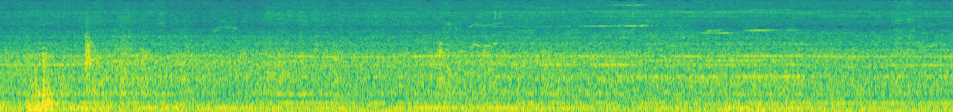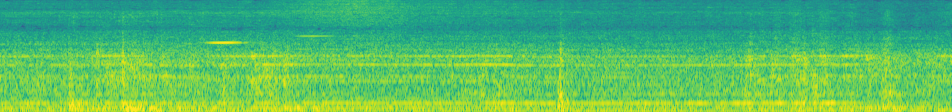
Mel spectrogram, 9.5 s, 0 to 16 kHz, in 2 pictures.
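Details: Marion garbage truck SL01300 diesel after exhaust leak repair; steady even rumble under light load, occasional air hiss, no puffing or ticking from exhaust; normal running.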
